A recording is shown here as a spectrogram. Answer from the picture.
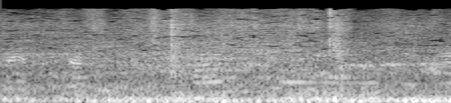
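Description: Hydraulic floor jack being pumped by its handle, giving a couple of sharp clicks, over the steady low rumble of a running vehicle engine.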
